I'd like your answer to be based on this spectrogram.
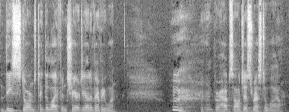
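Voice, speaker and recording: A man's voice: on the high side, moderate pace, fairly bright tone, lightly acted. An actor playing a weary, anxious old priest in a fantasy audio drama, humble and hesitant, with sighs in his voice. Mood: weary, bitter. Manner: hesitant, stammering when flustered. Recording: clear background ambience noise.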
